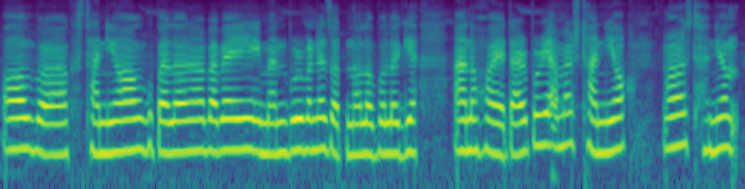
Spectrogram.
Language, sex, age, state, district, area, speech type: Assamese, female, 18-30, Assam, Golaghat, urban, spontaneous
